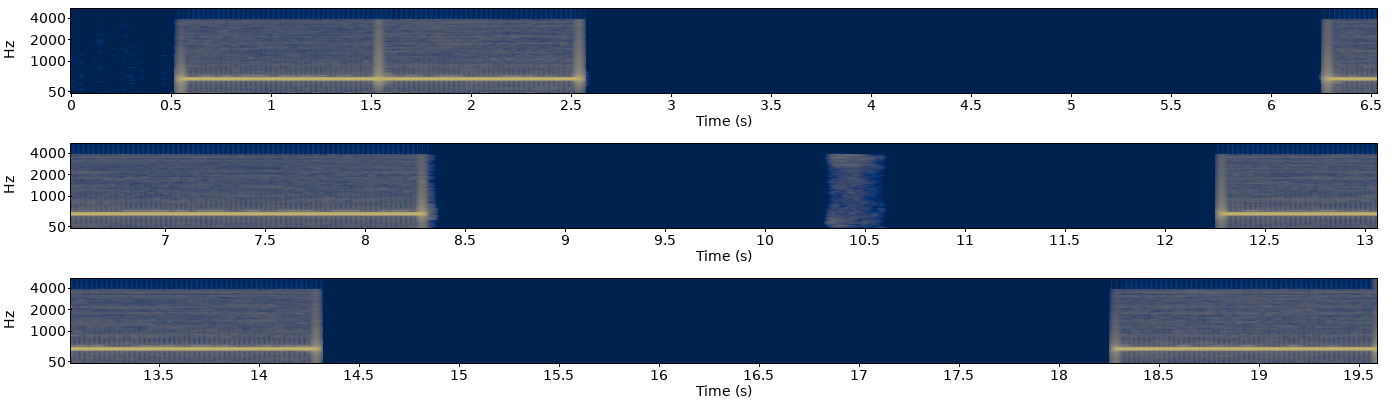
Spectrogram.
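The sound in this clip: Ringback tone of an unanswered telephone call: four long, steady electronic buzzes separated by silent gaps, with the last one cut off.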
